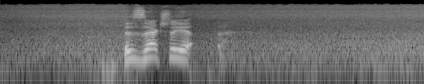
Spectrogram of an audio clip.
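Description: Steady broadband rush of the Maury River pouring over a small dam at Jordan's Point Park in Lexington, Virginia, heard at a distance, with someone briefly speaking over it.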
